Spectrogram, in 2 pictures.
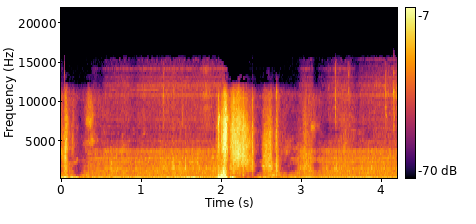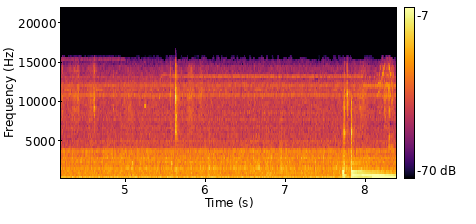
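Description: Quiet background hiss and hum, with one short noisy burst about two seconds in.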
